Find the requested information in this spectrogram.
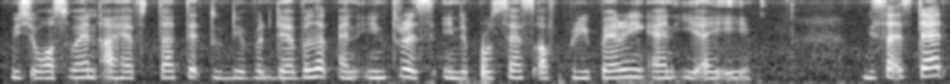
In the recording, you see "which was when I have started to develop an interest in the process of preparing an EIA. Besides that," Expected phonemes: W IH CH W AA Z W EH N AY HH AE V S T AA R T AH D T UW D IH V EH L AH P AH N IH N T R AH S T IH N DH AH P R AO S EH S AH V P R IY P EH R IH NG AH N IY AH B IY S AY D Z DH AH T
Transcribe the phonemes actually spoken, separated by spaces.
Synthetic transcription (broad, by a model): W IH CH W AA S W EH N AY HH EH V S T AA T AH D T UW D IH V EH L AH P AH N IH N T R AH S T IH N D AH P R AO S EH S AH F P R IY P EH R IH NG AH N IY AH B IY S AY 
